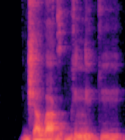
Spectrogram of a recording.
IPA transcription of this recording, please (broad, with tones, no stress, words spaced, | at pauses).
d͡ʒa˨wa˧ɡo˧ ɡ͡bi˦ ni˦˨ ki˧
